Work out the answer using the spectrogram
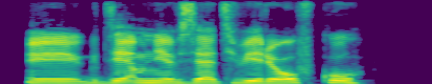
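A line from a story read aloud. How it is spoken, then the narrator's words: Grumbled. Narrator (Russian): проворчал он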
